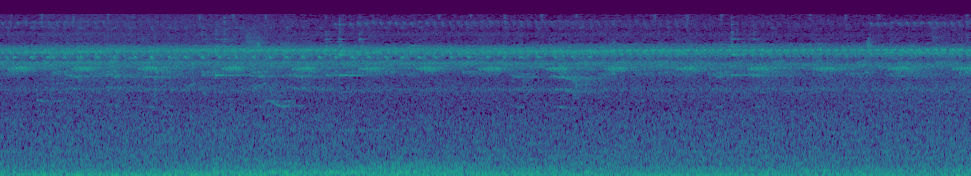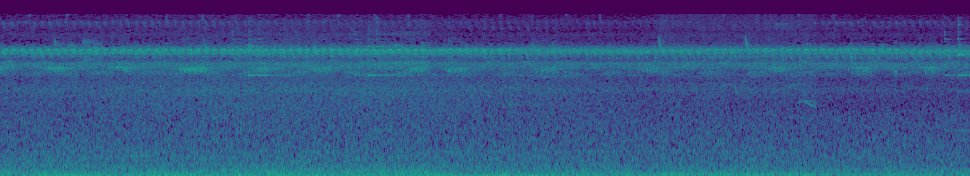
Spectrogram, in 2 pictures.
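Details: Grass insects at Wonin-jae: a steady, shrill high-pitched trill with softer pulsing chirps layered beneath, repeating about three times per second throughout, over a constant low rumble of background noise.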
